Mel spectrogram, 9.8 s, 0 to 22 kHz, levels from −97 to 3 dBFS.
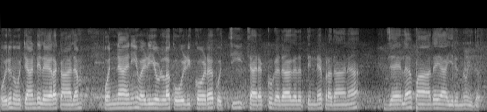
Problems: constant background noise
